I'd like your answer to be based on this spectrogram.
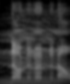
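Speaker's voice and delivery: ordinary talk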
